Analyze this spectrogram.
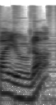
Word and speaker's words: Paiola: Il y a d'abord Payola, si je prononce bien, et tu prononces bien.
